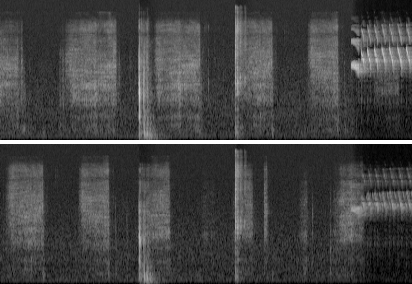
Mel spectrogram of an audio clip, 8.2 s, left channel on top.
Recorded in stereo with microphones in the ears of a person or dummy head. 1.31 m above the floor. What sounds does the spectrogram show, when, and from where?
2.8 s chewing: 50° left (ahead or behind), 1.0 m
4.7 s chewing: centre (ahead or behind), 1.9 m
7.0 s a doorbell: 70° left (ahead or behind), 1.6 m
